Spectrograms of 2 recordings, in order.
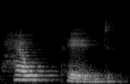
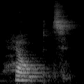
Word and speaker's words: helped: ler esses verbos aqui, a gente acaba falando helped. A gente lê esse ed no final. Ou a gente fala called, worked, cleaned. Quando na verdade a pronúncia é helped, called, worked, cleaned.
